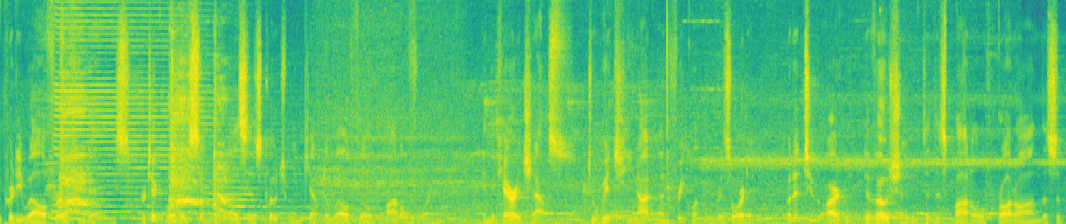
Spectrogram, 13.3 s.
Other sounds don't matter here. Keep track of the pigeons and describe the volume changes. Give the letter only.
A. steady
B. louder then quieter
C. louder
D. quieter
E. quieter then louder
A.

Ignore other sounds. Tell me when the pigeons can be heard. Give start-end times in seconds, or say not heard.
1.4-12.6.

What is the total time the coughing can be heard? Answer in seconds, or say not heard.
2 s.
